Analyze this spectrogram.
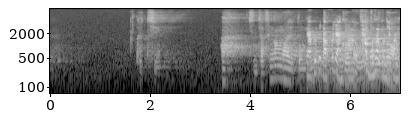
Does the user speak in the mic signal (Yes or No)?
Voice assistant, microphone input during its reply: Yes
